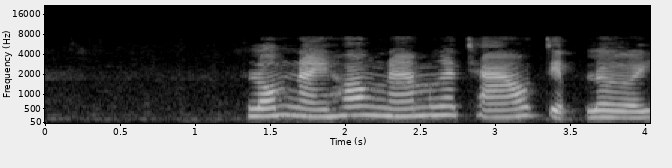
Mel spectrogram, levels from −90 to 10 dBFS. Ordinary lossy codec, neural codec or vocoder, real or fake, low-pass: none; none; real; 7.2 kHz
